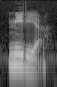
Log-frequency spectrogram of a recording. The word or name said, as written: Media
